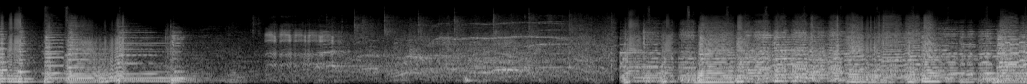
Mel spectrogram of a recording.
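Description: Live alpine folk band of accordion, tuba, clarinet and saxophone playing a brisk tune. The band stops about two seconds in, leaving a few seconds of crowd voices and shouts, and comes back in together about six seconds in.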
